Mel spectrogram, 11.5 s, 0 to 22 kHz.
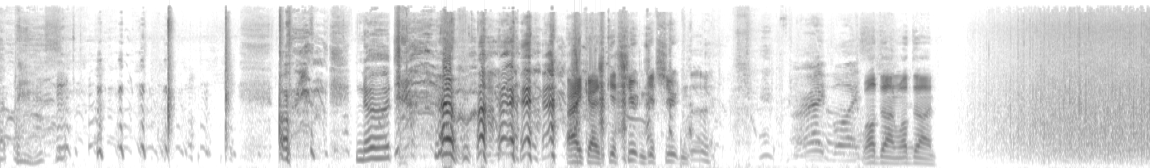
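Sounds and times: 
speech: 0:00.0 - 0:01.0, 0:02.8 - 0:07.2, 0:08.2 - 0:09.4
laughter: 0:00.0 - 0:07.8
steady rain falling on a surface: 0:10.0 - 0:11.4.

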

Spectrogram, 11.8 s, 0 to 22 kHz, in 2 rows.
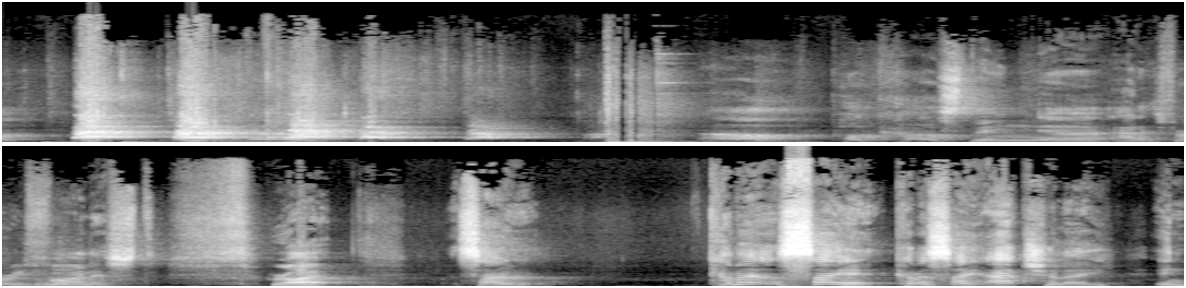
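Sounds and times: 
dog barking with high whiny yips: 0:00.3 - 0:03.1
speech: 0:04.7 - 0:07.6, 0:08.2 - 0:08.7, 0:09.5 - 0:11.8.

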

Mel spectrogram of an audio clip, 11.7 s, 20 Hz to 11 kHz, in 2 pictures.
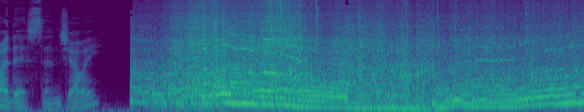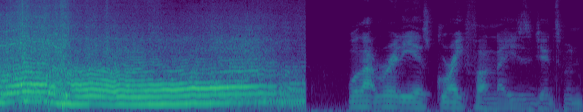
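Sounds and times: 
speech: 0:00.0 - 0:06.7, 0:09.8 - 0:11.6
racing car engine revving accelerating through gears: 0:01.3 - 0:08.9.

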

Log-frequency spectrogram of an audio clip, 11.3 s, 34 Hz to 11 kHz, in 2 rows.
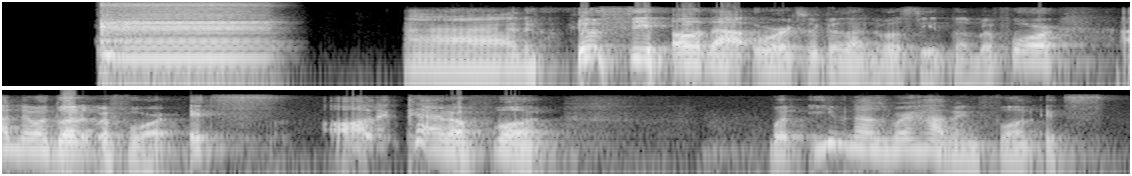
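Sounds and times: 
harsh raspy buzzer: 0:00.5 - 0:01.5
speech: 0:02.1 - 0:08.6, 0:09.5 - 0:11.2.

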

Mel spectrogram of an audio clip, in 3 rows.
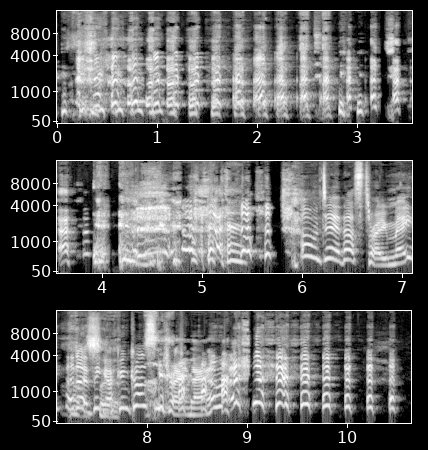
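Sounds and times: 
laughter: 0:00.0 - 0:06.1, 0:07.2 - 0:10.6
speech: 0:00.0 - 0:10.6
person coughing harshly: 0:03.9 - 0:05.1.

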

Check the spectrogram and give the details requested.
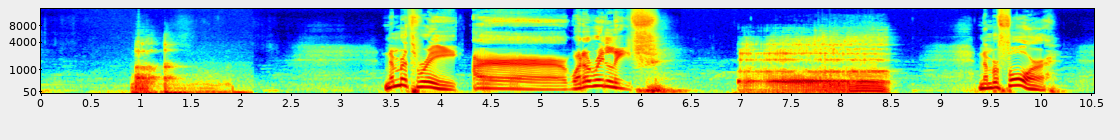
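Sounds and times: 
loud belch made while rating beers: 0:00.9 - 0:01.5, 0:07.0 - 0:08.6
speech: 0:03.4 - 0:06.4, 0:09.4 - 0:10.2.

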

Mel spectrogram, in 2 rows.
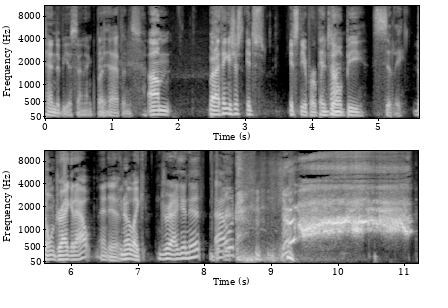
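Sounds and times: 
speech: 0:00.0 - 0:09.8
person screaming into the microphone: 0:09.2 - 0:11.1.

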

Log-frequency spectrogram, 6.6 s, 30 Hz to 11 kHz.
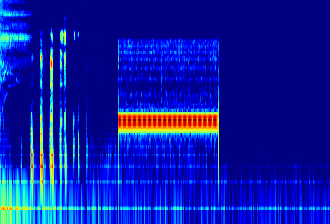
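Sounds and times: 
person chuckling: 0:00.0 - 0:01.9
electronic ringback tone of an outgoing phone call: 0:02.4 - 0:04.4.

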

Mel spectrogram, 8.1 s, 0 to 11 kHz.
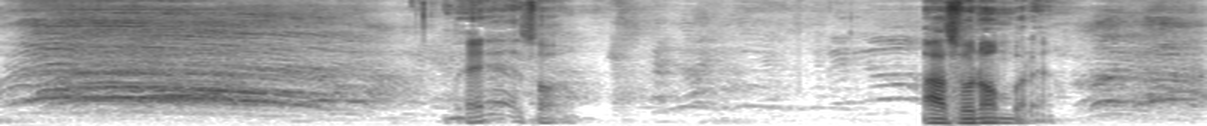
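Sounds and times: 
large audience shouting with joy at a religious service: 0:00.0 - 0:02.8, 0:07.3 - 0:08.0
speech: 0:03.1 - 0:03.9, 0:06.2 - 0:07.1.

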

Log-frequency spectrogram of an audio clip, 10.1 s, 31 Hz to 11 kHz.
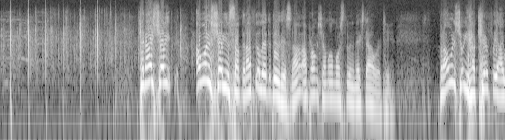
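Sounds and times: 
audience clapping hands in praise: 0:00.0 - 0:04.8
speech: 0:02.8 - 0:07.9, 0:08.8 - 0:10.0.

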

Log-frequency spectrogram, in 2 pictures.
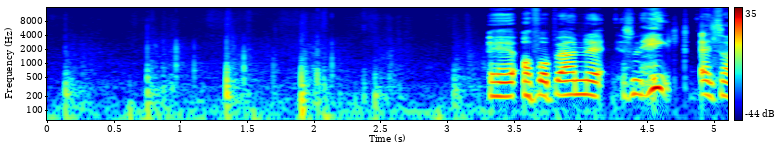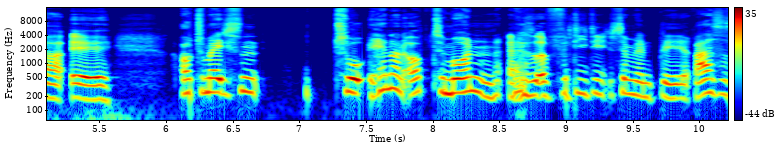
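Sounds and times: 
footsteps walking down a hallway: 0:00.0 - 0:06.1
faint hum: 0:00.0 - 0:06.6
speech: 0:03.3 - 0:10.2.

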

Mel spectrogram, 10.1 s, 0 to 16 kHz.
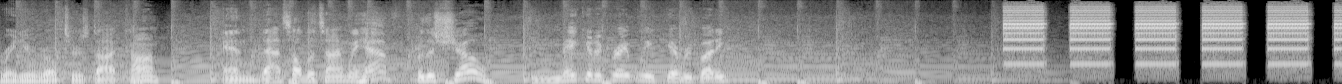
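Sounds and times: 
speech: 0:00.0 - 0:05.6
electronic alarm clock buzzing as a wake-up call: 0:07.5 - 0:10.0.

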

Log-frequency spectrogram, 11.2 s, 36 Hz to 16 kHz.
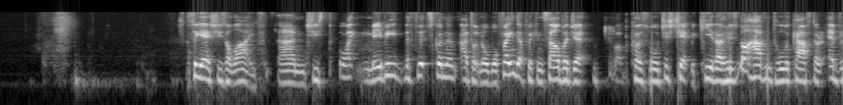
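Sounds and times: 
sneeze: 0:00.7 - 0:01.0
speech: 0:02.6 - 0:11.2.

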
